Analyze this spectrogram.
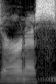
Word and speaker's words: Uranus: I think it's technically pronounced Uranus, but we all know the real... Everyone wants me to pronounce it Uranus.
